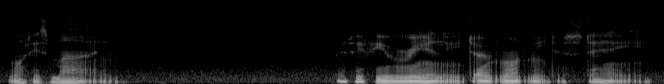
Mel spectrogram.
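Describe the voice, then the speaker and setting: Casting: male actor as lonely British vampire count for ASMR roleplay, very low and gravelly, tender but possessive. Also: muffled recording, a little hiss or hum, heavily acted. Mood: wistful, lonely. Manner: soft, slow, soothing, lingering pauses.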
